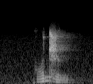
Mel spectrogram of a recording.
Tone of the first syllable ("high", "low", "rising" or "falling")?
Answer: rising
